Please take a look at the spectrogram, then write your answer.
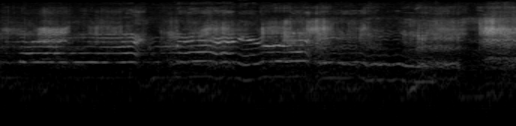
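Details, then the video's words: Sheep flock answering a farmer calling them, several overlapping wavering bleats layered together, some rising and falling, continuous chorus with no clear gaps. "Farmer Calling His Sheep"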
